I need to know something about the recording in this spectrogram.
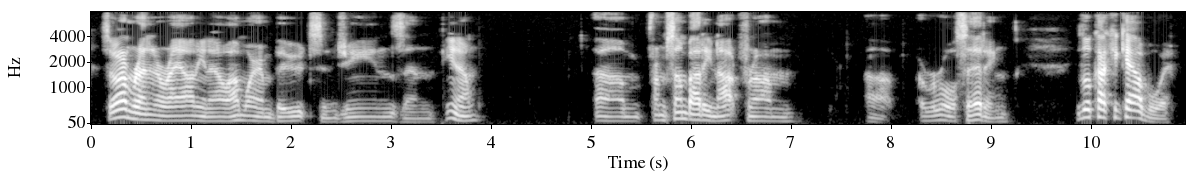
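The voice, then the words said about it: Strong rural country accent. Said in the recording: “my accent, I'm sure you can tell ... your accent, man, you just sound so crazy ... are you some kind of cowboy”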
